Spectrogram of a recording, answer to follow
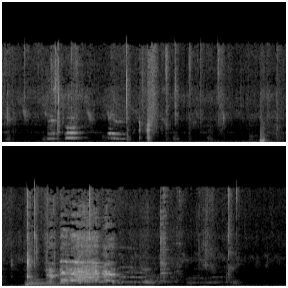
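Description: Chickens in the background: short clucking calls about a second in, then a rooster crowing for a little over a second about five seconds in. A couple of sharp knocks fall between them.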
